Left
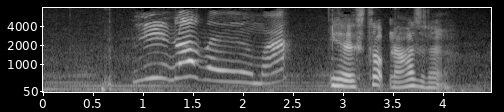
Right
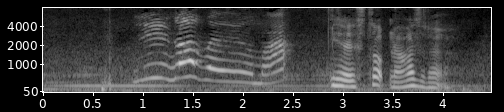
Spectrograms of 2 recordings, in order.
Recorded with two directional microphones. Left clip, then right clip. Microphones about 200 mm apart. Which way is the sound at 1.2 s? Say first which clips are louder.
Left 1 dB; 40° left (ahead or behind).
